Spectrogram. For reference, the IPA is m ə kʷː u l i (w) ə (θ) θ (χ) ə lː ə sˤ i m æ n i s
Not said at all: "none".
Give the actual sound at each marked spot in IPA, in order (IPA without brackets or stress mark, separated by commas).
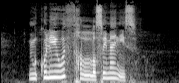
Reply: w, θ, χ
